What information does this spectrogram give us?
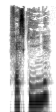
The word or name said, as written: faskine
